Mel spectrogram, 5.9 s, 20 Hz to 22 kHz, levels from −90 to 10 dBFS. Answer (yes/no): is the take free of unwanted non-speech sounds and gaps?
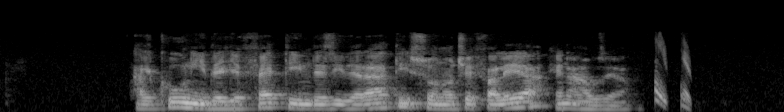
no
